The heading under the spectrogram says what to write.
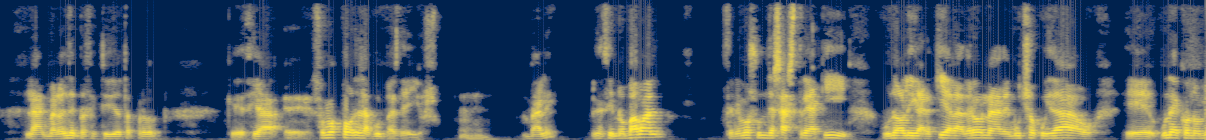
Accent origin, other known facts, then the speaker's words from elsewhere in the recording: Spain; Somos españoles, ya está.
